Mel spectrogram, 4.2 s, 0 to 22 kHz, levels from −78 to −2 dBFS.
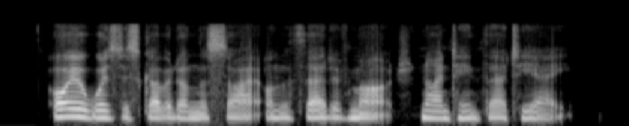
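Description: From start to finish, the speech carries a gritty hiss that rises and falls with its loudness, plainly audible on the stronger syllables and roughest on abrupt onsets, while the top end stops dead at 10.6 kHz, leaving a dulled tone. This is 4-bit ADPCM compression: each sample is coded as a coarse step from a predicted value, so the error tracks the signal level, and the step size lags on sharp attacks. The bandwidth fits a stream around 88 kbps.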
